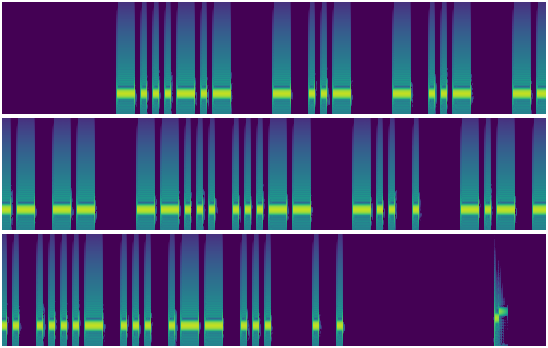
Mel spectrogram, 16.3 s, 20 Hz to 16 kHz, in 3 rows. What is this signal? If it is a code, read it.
Morse code, heard as a keyed tone, about 20 wpm, 700 Hz. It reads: <BK> TU TU OM 73 DE KN4SWS EE
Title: POTA QSO Practice - 20wpm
